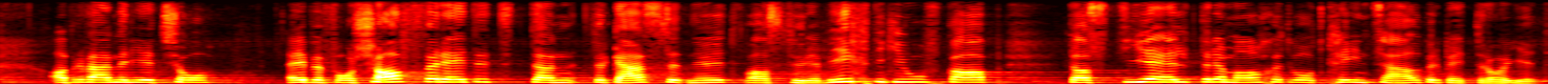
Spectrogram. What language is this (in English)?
Swiss German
